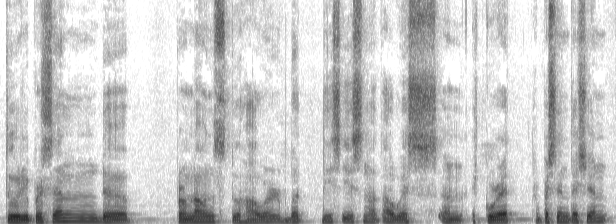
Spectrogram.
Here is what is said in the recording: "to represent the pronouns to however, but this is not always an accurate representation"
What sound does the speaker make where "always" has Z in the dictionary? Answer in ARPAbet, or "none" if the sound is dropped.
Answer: S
